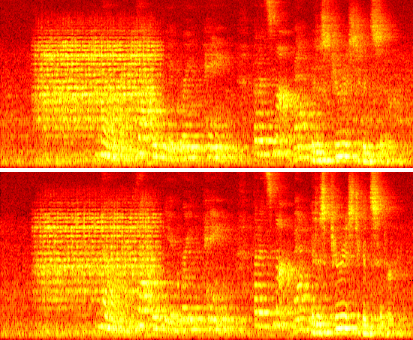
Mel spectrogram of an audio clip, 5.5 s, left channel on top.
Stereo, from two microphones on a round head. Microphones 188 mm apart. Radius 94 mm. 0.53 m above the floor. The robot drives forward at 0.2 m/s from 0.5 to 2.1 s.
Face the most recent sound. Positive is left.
turn(degrees=-40)  # may be behind; listen again after turning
